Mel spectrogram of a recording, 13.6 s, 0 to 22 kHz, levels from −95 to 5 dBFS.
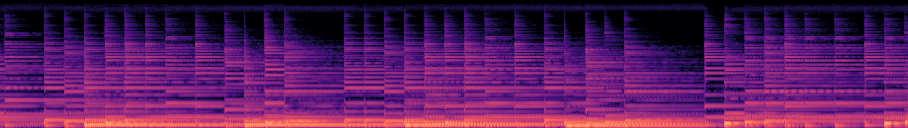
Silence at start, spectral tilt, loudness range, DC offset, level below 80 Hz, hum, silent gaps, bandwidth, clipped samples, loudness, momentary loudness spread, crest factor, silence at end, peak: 0 s; -8 dB/octave; 4 LU; under 0.1%; -46 dBFS; none; none; 10 kHz; under 0.1%; -24 LUFS; 12 LU; 16 dB; 0 s; -6 dBFS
